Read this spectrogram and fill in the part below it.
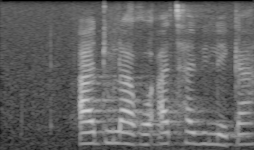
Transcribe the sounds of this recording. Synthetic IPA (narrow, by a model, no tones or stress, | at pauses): adulaɣʊʔat͡sʰabilekʼa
